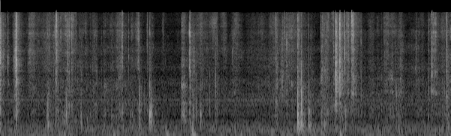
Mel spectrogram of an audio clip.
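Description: A small cardboard box and the plastic wrap inside it being handled and pulled open: irregular crinkles, scrapes and light knocks, a few louder around the middle.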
